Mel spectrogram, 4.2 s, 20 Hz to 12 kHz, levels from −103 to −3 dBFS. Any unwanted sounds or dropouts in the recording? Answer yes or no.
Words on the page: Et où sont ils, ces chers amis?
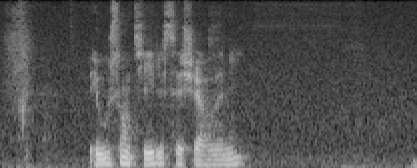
no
